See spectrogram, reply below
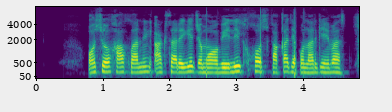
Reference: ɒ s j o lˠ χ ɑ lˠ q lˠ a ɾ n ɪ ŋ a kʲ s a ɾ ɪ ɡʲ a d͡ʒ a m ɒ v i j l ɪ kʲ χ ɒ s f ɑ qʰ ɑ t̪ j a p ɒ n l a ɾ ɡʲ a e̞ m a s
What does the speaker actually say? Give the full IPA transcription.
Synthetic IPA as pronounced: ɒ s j ɒ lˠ χ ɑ lˠ q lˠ a ɾ n ɪ ŋ a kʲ s a ɾ ɪ ɡʲ a d͡ʒ a m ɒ v i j l ɪ kʲ χ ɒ s f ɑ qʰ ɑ t̪ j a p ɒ n l a ɾ ɡʲ a e̞ m a s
